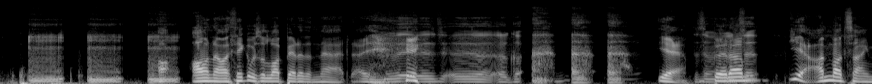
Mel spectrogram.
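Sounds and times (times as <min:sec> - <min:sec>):
speech: 0:01.9 - 0:05.9, 0:06.6 - 0:08.7
recorded coughing played from a phone: 0:05.2 - 0:06.4.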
